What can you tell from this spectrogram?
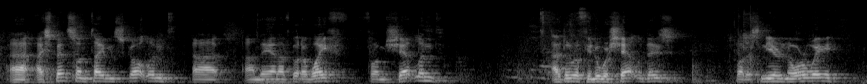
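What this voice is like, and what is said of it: Scottish accent. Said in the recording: “I have a Scottish accent.”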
